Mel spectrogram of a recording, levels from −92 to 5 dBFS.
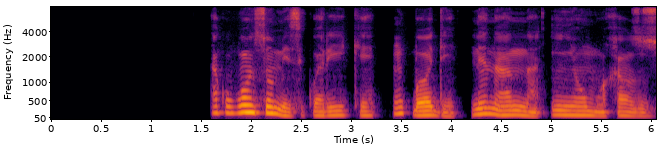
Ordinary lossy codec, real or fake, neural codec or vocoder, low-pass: none; real; none; none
